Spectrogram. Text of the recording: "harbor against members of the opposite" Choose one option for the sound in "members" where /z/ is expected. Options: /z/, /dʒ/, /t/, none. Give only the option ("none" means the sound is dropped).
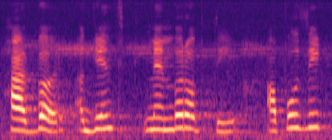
none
